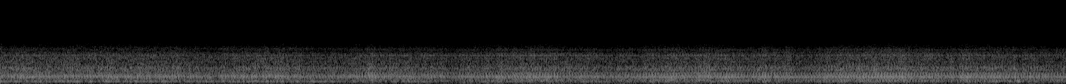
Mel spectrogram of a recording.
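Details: Citroën 2CV after repair of an air leak in the fuel hose ahead of the fuel pump, holding 90 km/h on the motorway: steady, even drone with no stumbling, surging or cutting out; now runs normally.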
